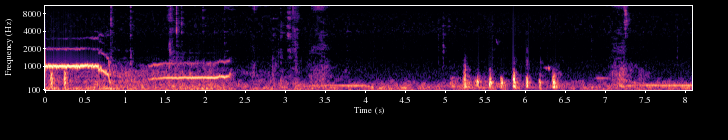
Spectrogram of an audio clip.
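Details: Farm rooster and chickens at sunset while a dog eats: a sustained tonal call tails off, followed by a lower held note, a quiet pause, then a quick burst of short clucks and another drawn-out note.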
